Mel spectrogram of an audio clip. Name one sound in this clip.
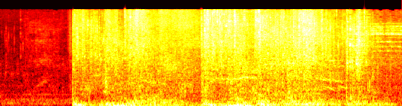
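Weapons strike and slash in a fierce fight.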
